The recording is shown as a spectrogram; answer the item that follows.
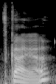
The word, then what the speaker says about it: Gaia: I've been hearing a lot of people pronounce Gaia wrong. Yeah, it's Gaia. She's a goddess.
